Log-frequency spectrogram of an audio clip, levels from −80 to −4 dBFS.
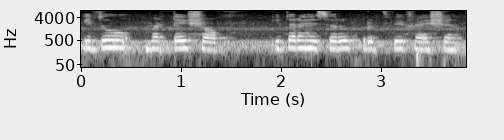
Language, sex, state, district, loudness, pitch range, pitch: Kannada, female, Karnataka, Koppal, -14 LUFS, 215-235 Hz, 225 Hz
